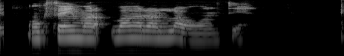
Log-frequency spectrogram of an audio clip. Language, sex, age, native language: Icelandic, male, 10, Icelandic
